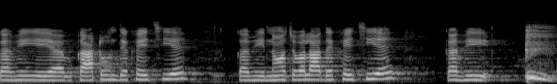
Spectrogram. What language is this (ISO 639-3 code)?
mai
